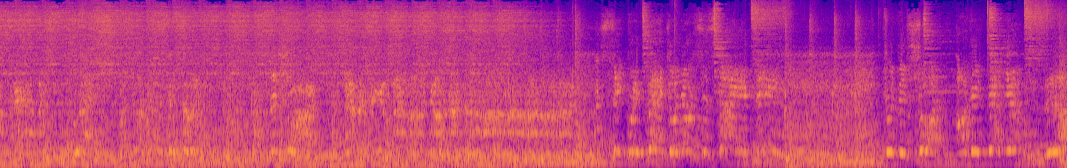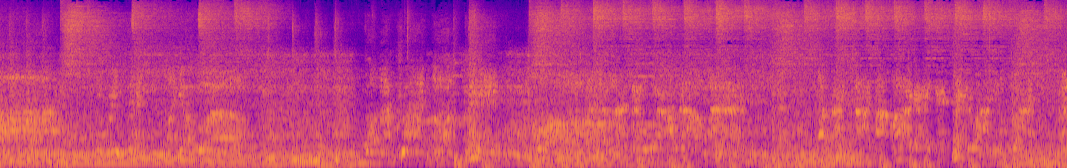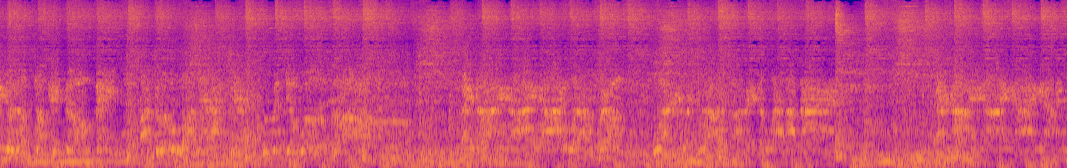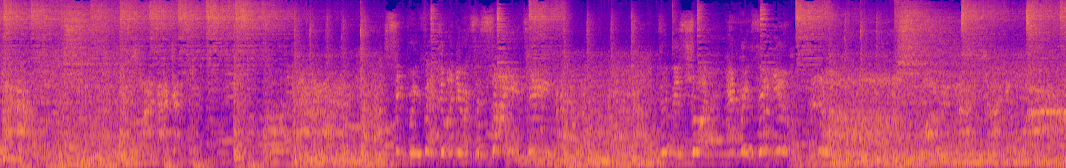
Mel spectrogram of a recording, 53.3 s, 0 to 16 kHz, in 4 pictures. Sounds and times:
Singing: 0.0 - 9.8, 11.0 - 16.6, 17.8 - 37.4, 38.2 - 47.2, 48.2 - 53.3
Music: 0.0 - 53.3.

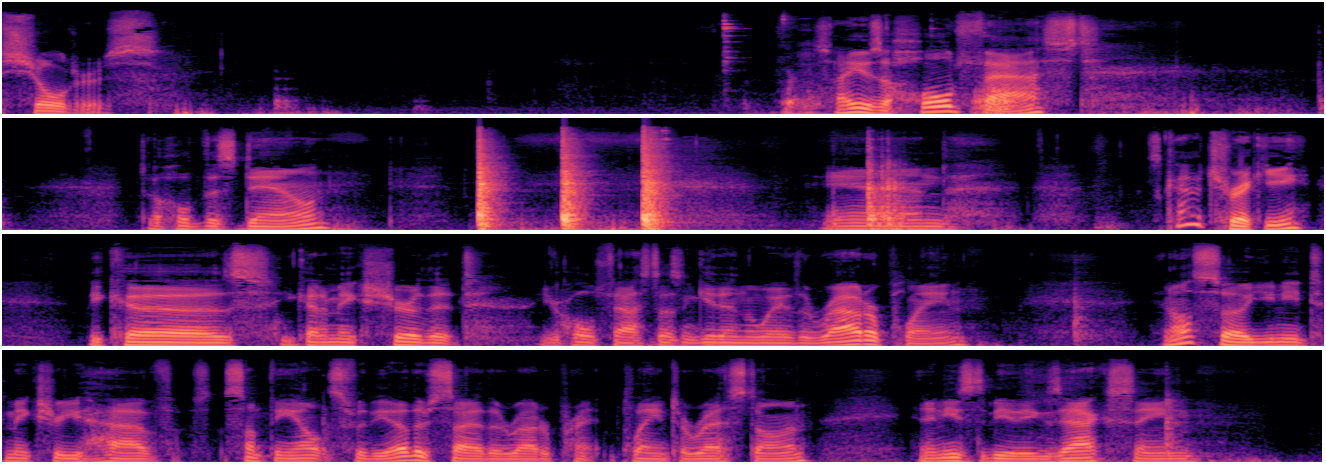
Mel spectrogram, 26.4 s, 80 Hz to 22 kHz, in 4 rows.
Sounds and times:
Hammer: 9.0 - 10.0.

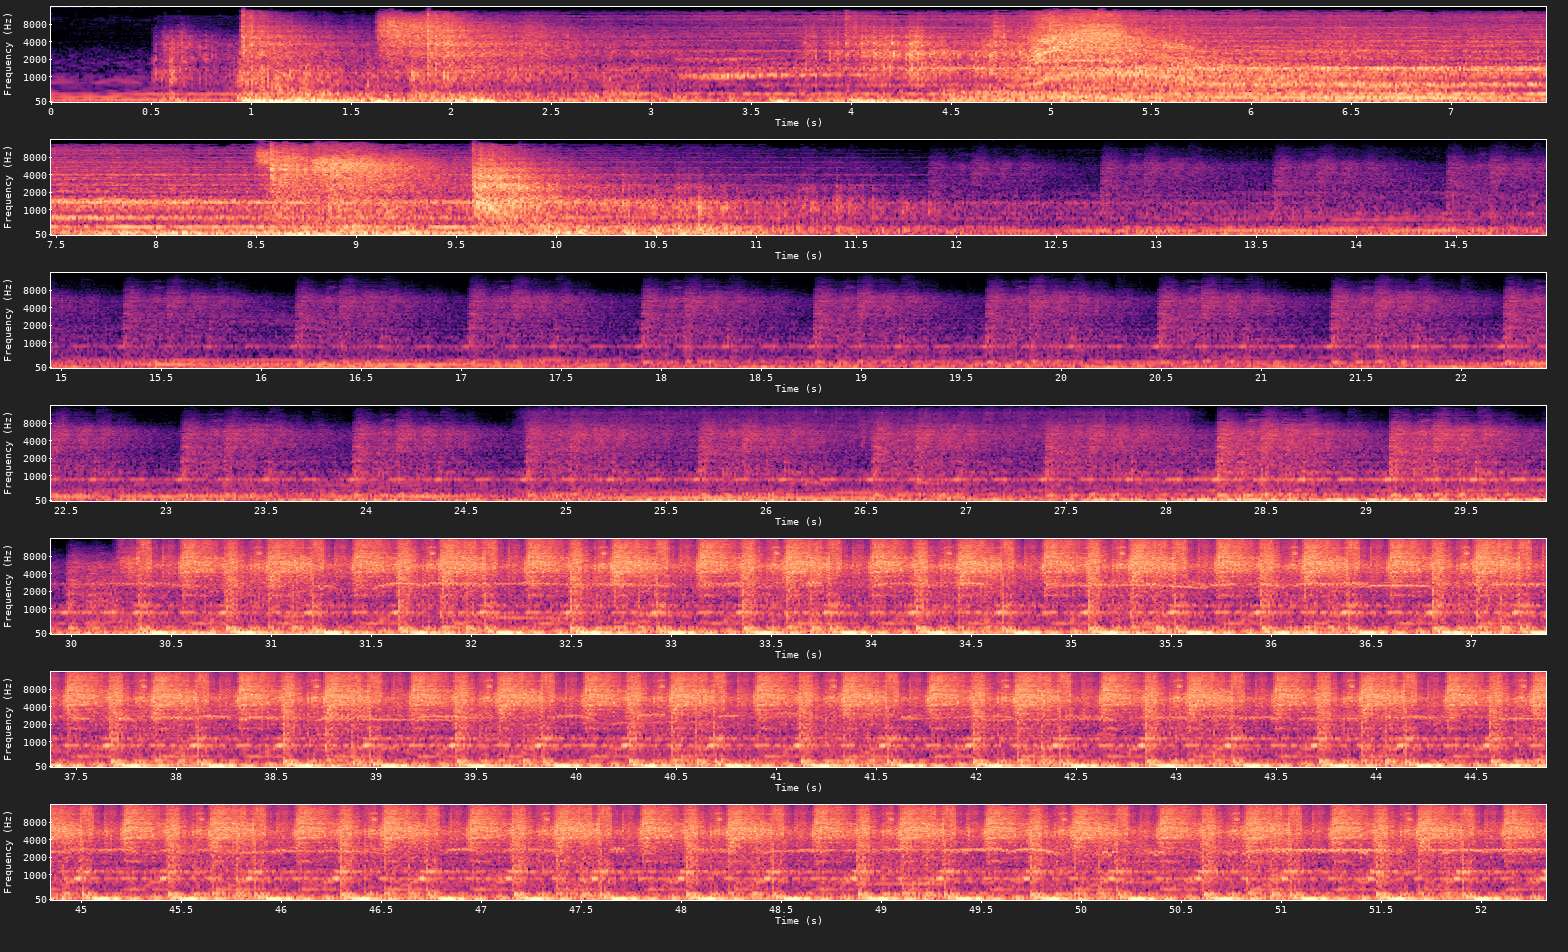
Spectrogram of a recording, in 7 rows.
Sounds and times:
Music: 0.0 - 52.3.

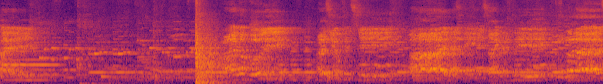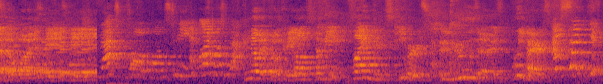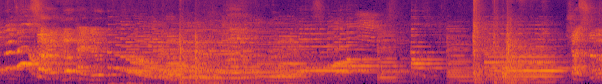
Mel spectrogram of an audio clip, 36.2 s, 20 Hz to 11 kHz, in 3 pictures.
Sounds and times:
Opera: 0.0 - 36.1.

